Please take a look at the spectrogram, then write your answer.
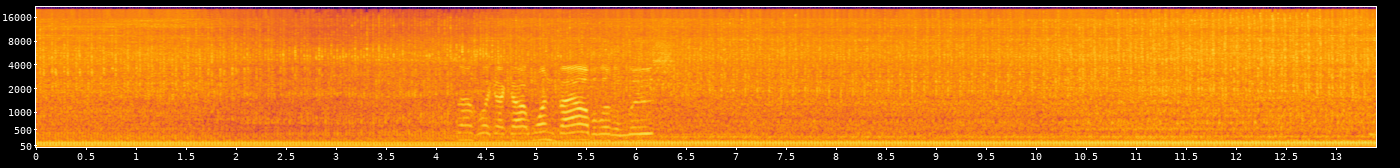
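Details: Willys engine powering a Hobart welding machine, after a re-ring and valve job, no longer burning oil: low, even chugging at a steady idle with no knocks or misses; strong, healthy normal idle.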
